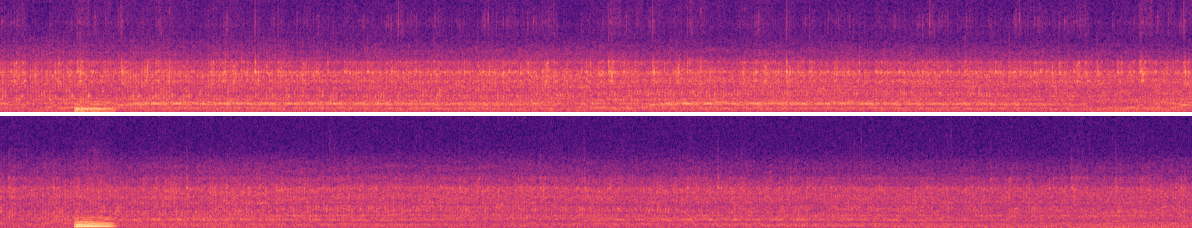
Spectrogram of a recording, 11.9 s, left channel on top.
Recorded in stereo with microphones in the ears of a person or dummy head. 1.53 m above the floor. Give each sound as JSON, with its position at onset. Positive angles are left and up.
{"t": 0.7, "sound": "a piano", "side_deg": -55, "distance_m": 1.2}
